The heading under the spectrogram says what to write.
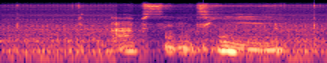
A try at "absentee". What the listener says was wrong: No, it's absentee. So the last syllable is stressed, which means, it needs to be longer, louder, clearer, and also higher pitched.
